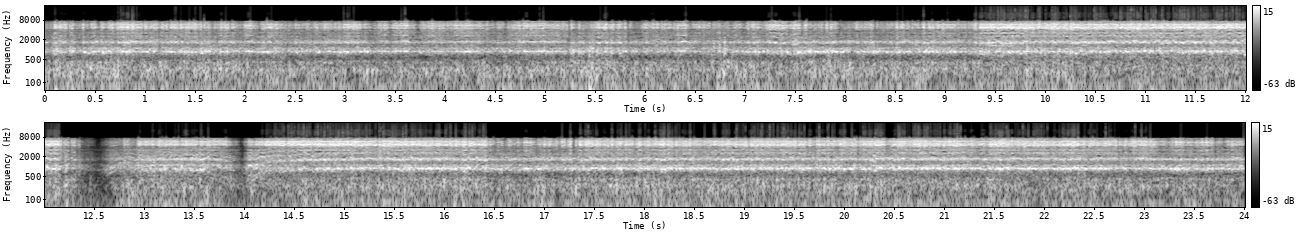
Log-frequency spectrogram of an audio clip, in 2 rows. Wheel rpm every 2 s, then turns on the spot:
230, 240, 240, 230, 220, 200, 130, 180, 220, 230, 230, 230.
none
